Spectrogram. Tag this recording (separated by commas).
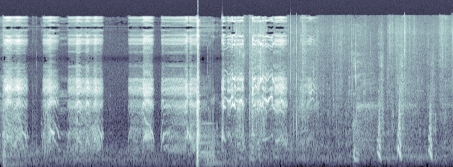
Animal, outside, rural or natural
